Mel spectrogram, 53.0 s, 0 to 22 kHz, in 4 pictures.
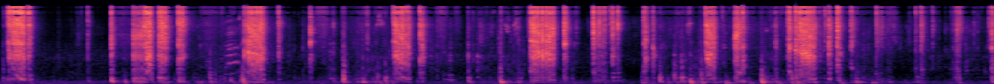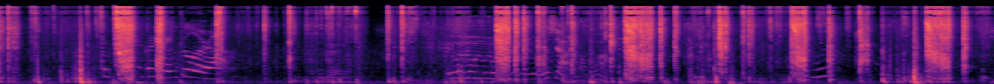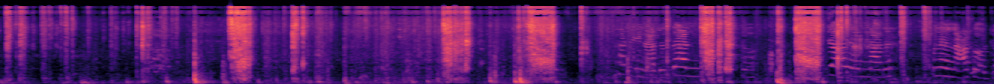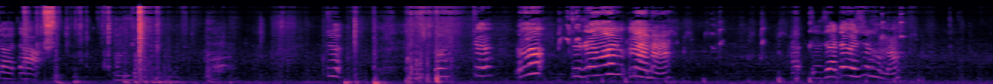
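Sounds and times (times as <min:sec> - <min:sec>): packing tape pulled off roll: 0:00.0 - 0:00.5, 0:01.7 - 0:02.6, 0:03.2 - 0:04.3, 0:07.0 - 0:08.3, 0:09.4 - 0:13.6, 0:14.5 - 0:15.5, 0:21.5 - 0:24.9, 0:25.5 - 0:28.8, 0:29.5 - 0:34.6, 0:37.0 - 0:39.1.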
